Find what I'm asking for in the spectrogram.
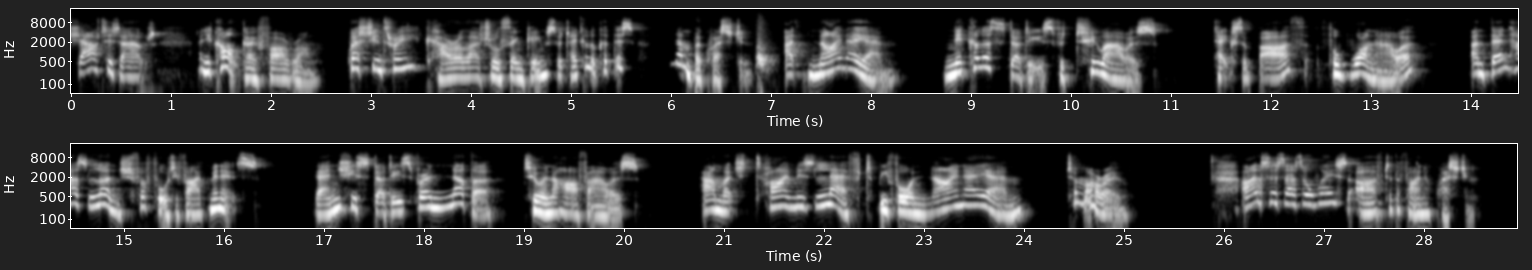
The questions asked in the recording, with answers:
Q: How much time is left before 9 a.m.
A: you're left with 17 hours and 45 minutes.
